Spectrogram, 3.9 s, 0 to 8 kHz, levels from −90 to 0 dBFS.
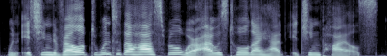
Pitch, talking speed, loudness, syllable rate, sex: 220 Hz, 235 wpm, -19 LUFS, 6.7 syllables/s, female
